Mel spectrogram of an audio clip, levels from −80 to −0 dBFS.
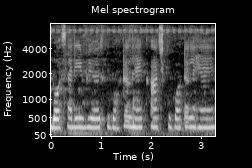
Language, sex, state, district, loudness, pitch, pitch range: Hindi, female, Maharashtra, Gondia, -18 LUFS, 240 Hz, 235-250 Hz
